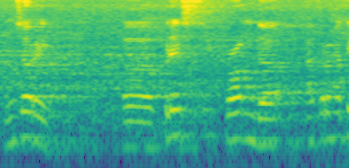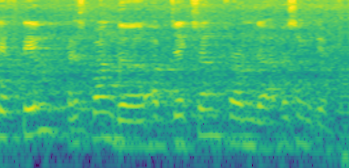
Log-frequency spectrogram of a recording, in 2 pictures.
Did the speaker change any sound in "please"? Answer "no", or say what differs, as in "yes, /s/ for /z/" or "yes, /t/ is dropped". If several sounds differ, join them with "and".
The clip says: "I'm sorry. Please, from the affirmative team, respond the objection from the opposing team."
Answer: yes, /s/ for /z/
